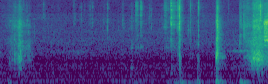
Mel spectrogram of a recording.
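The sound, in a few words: cutting around the light while making a holster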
